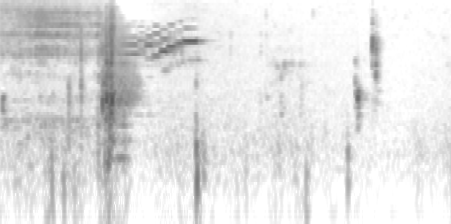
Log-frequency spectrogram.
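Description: Instant Pot electric pressure cooker playing its short electronic chime, a run of stepped high tones ending on a rising phrase, as the lid is twisted open. A hiss and a sharp click of the lid come about a second in, then only faint clicks of the lid being lifted.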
